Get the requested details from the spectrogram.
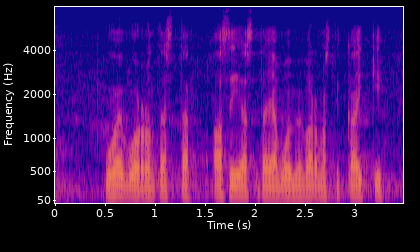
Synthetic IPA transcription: puheʋʋuoɾont̪æst̪æʔɑsiɑst̪ɑjɑʋoimːeʋɑrmɑst̪ikkɑikːi

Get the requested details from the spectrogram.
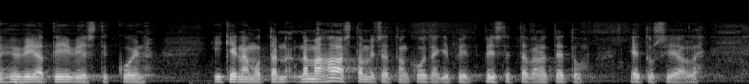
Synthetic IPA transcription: hyʋijɑt̪iːʋiːst̪ikkuin | ikinæmut̪ːɑnnæmæhɑːst̪ɑmiset̪oŋkuit̪eŋkipipist̪et̪ːæʋænyt̪et̪u | et̪usiɑlːḛ

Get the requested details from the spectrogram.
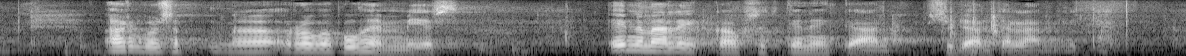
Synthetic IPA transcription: ɑrʋoisɑrouʋɑpuhemːies | einæmæleikːɑukset̪keneŋkæːnsydænt̪ælæ̰mːit̪æ̥

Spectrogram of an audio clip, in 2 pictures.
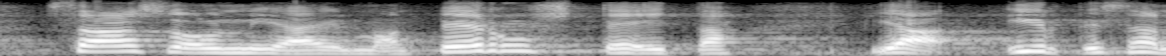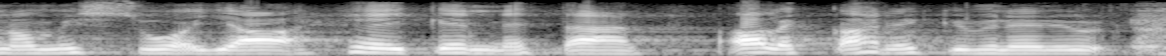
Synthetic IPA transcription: sɑːsolmiɑilmɑmperust̪eit̪ɑ | jɑirt̪isɑnomisːuojɑːheikenːet̪æːnʔɑlːekkɑhdeŋkymːeneny

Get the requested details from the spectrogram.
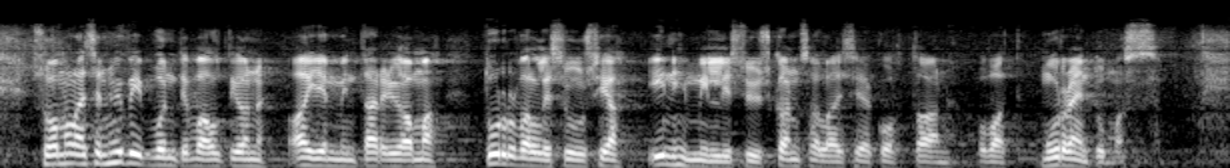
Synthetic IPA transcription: suɑmɑlɑisenhyʋiʋːo̞jnt̪iʋɑlt̪io̞nʔɑ̰jjemːint̪ɑrjoɑmɑt̪urʋɑlːisuːsjɑʔinhimilːisyːskɑnsɑlɑisiɑko̞ht̪ɑːnoʋɑt̪murent̪umɑsːɑ̥

